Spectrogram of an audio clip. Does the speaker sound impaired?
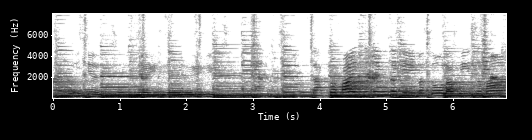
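No.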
